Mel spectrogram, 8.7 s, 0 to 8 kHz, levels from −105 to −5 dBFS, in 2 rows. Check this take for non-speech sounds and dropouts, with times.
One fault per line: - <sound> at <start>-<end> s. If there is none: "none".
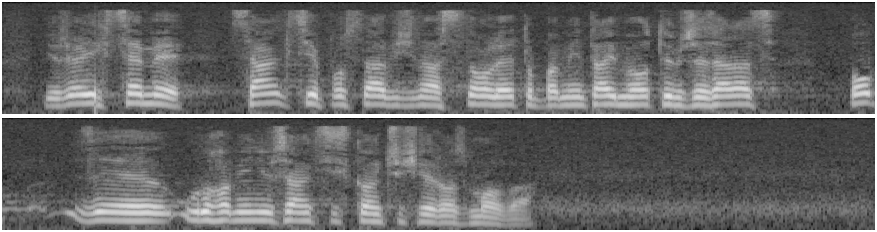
none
